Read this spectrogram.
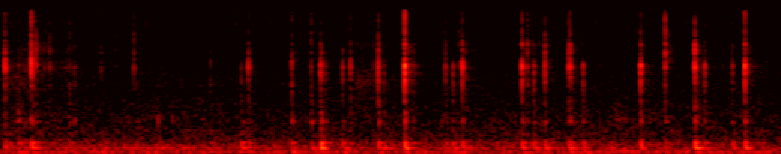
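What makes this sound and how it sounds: Long nails on both hands tap quickly across a large, clear plastic micellar water bottle that is full of liquid and lying flat. The result is a fast, uneven run of sharp, bright clicks that die away almost at once, over a faint low hum.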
